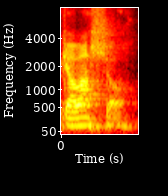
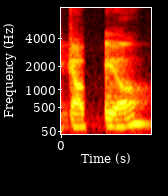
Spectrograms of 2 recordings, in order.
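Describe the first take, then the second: First: The double L is sounded like 'sh'. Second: The double L is sounded like a 'y'. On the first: This is how it is said in Argentina. "we pronounce it as sh ... we say caballo" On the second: This is how most Spanish-speaking countries say it. "which most other countries would say caballo"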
